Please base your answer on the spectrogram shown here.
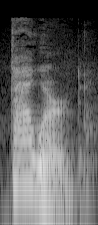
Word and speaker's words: toward: Ahora tenemos toward, sigue la misma regla, la WA antes de la RD, toward, que significa hacia.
